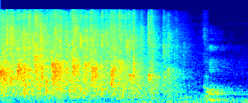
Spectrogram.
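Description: An audience claps during a governor's visit to the Puskesmas Oesao health centre in NTT, a dense burst of applause that holds steady for about three seconds and then tapers off, with a voice faintly returning at the end.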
